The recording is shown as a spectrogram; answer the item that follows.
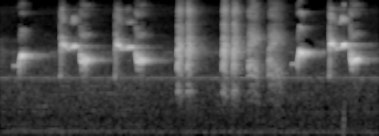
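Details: Long-tailed shrike, called cendet locally, giving a varied mixed song: sharp high chirps and short downslurred whistles, scratchy harsh bursts in the middle, about two notes each second, a steady faint high tone behind.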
